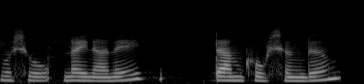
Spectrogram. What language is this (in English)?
Bodo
